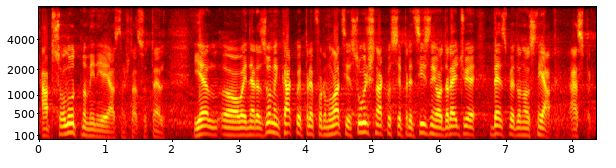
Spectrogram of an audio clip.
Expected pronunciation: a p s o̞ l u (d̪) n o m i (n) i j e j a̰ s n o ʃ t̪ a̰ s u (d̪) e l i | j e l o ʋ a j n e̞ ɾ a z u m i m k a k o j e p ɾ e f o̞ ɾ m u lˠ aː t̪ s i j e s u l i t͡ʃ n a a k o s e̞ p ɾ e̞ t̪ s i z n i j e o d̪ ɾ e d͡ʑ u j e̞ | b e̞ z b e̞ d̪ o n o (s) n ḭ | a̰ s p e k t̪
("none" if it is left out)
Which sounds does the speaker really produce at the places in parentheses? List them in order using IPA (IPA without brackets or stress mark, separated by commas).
t̪, n, t̪, s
